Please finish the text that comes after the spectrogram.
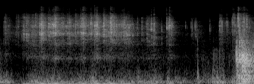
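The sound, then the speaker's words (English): Dice rattle and clatter continuously across a hard surface, a busy, bright rattling that swells into a louder burst of tumbling near the end. No voices are heard. “Only one die I had to reroll.”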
